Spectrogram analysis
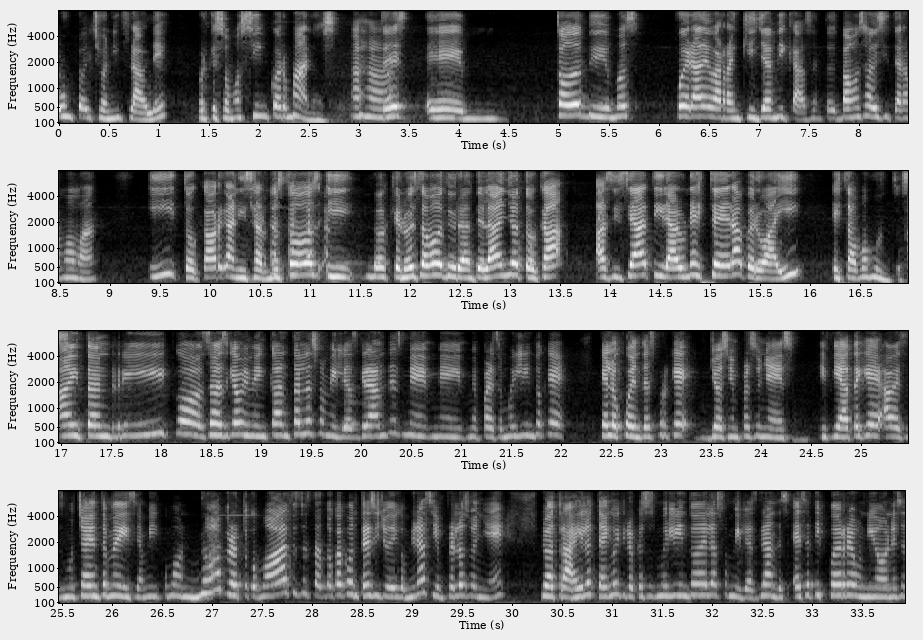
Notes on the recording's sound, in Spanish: Grabado en vivo desde el centro comercial Plaza de Las Américas.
